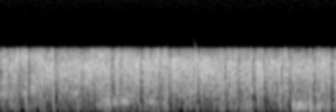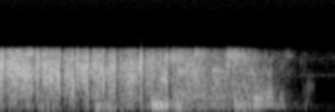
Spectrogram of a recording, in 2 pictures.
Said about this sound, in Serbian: Bravo, jedan veliki aplauz.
